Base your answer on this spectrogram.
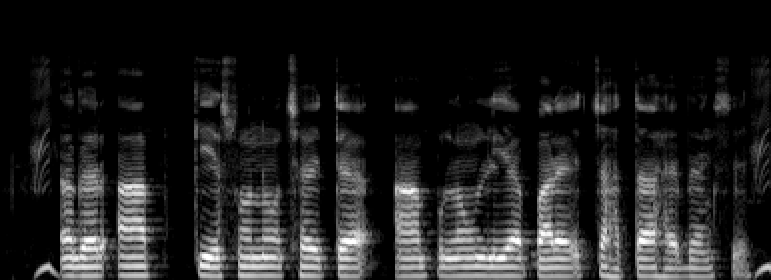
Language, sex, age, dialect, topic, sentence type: Maithili, male, 18-24, Angika, banking, question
